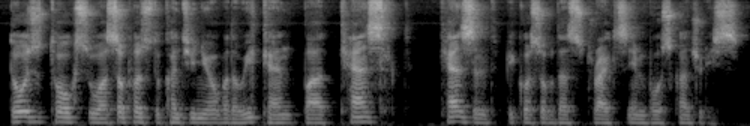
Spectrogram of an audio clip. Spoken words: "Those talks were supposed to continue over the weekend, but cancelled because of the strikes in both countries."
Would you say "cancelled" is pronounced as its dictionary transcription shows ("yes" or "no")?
yes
